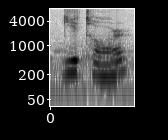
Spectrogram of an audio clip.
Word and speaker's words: guitar: u in these words guitar guitar so i will not pronounce letter u guitar guilty guilty i will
